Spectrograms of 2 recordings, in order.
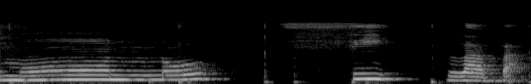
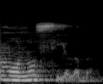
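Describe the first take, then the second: First: "monossílaba" hugely stretched, with long held syllables. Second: Said in the usual way. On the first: Shown as a demonstration. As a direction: draw "monossílaba" out very slowly, part by part. Teacher stretching the new term.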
